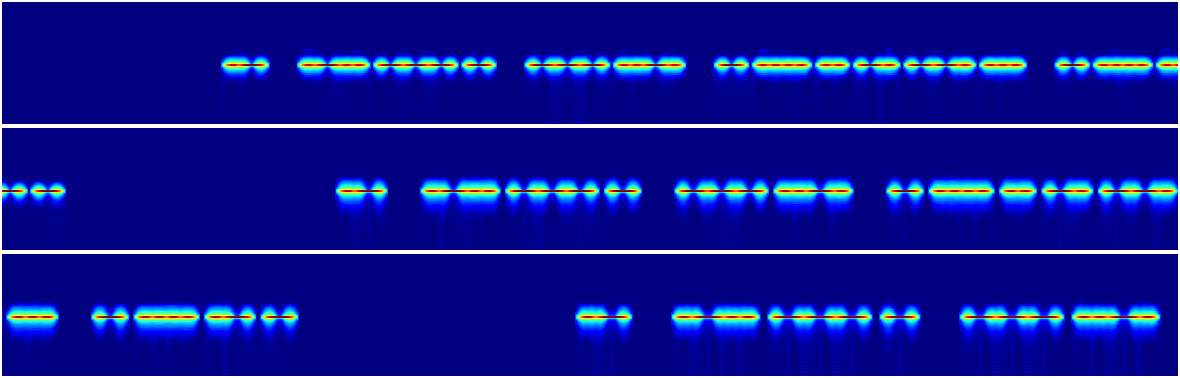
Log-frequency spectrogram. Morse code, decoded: A LOT OF THINGS THAT A LOT OF THINGS THAT A LOT OF

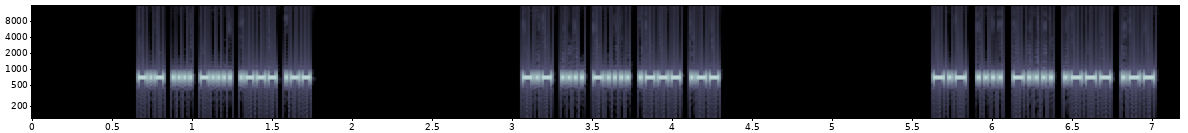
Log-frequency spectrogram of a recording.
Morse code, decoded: KH6JW KH6JW KH6JW

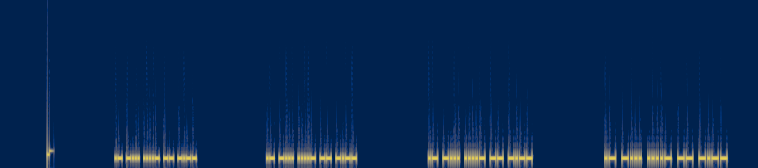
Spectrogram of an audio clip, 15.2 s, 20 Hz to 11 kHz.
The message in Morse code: AB4MY AB4MY AB4MY AB4MY

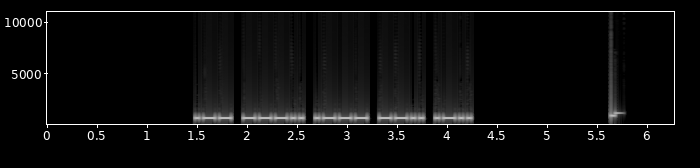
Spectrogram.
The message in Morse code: W8JZL

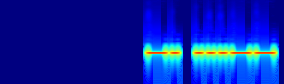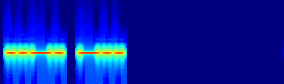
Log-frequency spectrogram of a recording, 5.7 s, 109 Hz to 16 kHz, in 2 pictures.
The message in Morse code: N3FD

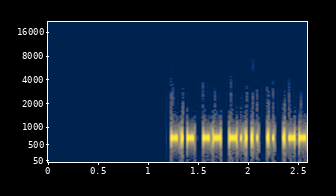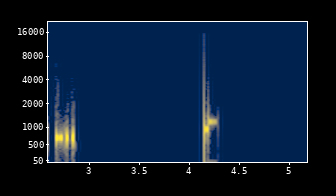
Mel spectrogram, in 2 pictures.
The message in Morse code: KM6IWD

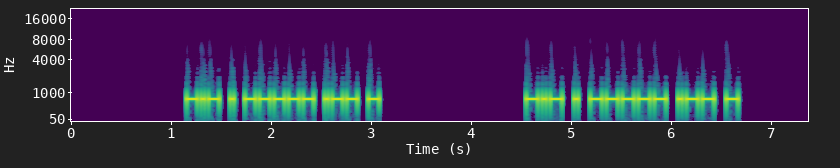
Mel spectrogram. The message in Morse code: KE0WT KE0WT

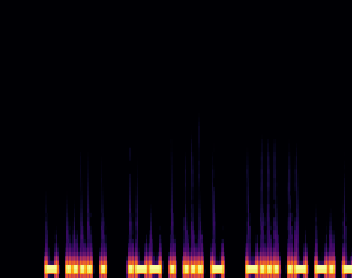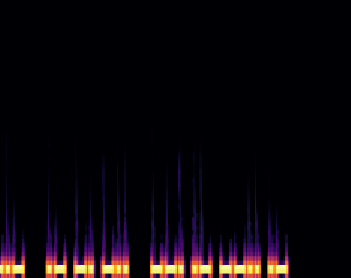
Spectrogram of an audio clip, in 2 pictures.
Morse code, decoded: THE WEST BANK AND GAZA

